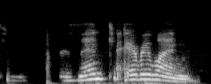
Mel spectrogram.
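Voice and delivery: ordinary talk, nothing marked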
